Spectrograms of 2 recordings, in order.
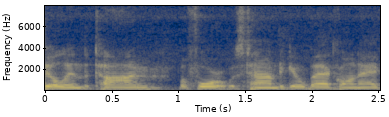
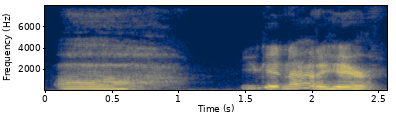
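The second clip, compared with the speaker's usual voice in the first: surprised lady; 5 semitones higher, 6 dB louder than usual. Retold or imitated. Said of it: "office lady reacts to him leaving".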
